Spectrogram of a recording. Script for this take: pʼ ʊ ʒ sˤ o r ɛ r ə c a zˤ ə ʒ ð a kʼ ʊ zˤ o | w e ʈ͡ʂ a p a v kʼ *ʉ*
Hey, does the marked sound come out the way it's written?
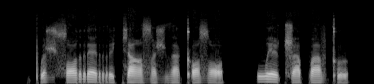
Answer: no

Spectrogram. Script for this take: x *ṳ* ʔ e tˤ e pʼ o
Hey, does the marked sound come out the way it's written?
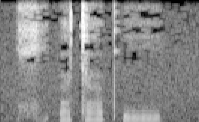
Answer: yes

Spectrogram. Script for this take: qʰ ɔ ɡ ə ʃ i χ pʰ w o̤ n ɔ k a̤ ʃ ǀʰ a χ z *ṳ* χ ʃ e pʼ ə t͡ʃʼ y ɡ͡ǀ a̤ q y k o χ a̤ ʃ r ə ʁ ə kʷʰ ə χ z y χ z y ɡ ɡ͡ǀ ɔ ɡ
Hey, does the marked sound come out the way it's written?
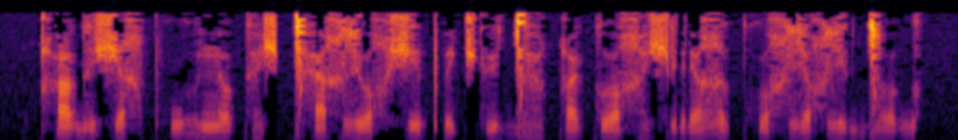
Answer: no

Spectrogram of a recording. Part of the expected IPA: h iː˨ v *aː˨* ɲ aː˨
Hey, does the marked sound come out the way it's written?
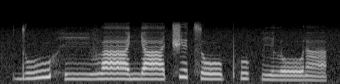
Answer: yes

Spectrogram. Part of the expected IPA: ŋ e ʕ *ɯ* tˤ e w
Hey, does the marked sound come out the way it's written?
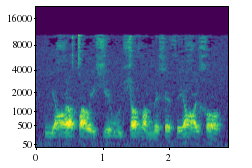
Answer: yes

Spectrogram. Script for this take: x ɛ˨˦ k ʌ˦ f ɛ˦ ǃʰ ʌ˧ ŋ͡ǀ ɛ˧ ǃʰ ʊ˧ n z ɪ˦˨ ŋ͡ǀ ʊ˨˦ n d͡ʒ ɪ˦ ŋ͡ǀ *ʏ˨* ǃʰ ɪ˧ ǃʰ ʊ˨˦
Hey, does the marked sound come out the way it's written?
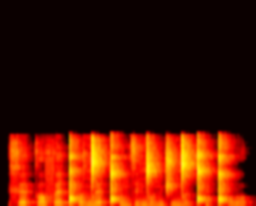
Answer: no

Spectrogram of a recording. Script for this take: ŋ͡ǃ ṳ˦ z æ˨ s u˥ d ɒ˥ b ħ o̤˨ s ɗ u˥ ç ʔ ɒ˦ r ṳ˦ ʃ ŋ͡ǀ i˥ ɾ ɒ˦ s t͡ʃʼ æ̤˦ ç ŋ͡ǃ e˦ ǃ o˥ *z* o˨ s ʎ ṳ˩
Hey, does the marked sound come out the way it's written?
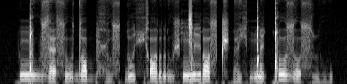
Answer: yes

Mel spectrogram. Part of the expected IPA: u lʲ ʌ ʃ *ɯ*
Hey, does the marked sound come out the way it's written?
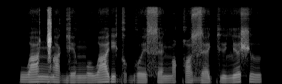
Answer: yes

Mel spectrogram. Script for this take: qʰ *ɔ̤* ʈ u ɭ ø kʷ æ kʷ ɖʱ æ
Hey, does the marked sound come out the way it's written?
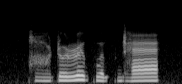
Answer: yes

